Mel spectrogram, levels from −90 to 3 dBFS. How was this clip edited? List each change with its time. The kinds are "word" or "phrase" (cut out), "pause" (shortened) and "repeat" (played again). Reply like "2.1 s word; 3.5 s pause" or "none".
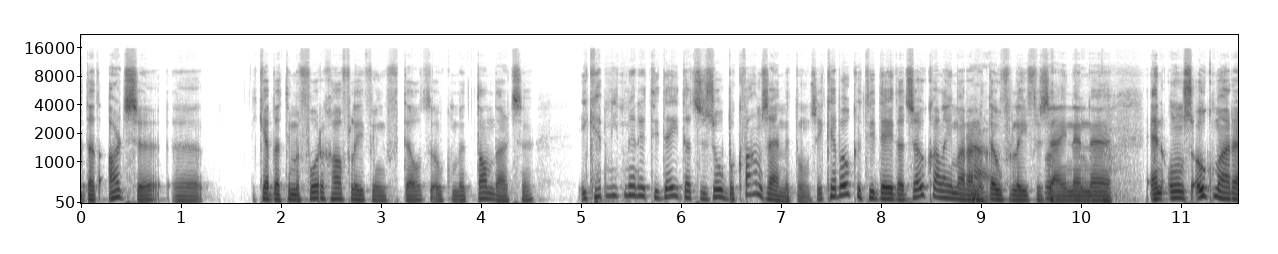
none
